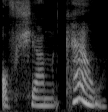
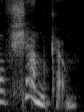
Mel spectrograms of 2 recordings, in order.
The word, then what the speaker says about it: owsiankę: Gotuję owsiankę. Gotuję owsiankę. Okay, slower and then quicker. Gotuję owsiankę. So owsiankę. The here becomes more like F, unvoiced F. So not owsiankę, but owsiankę. S-I-A is pronounced as sha.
